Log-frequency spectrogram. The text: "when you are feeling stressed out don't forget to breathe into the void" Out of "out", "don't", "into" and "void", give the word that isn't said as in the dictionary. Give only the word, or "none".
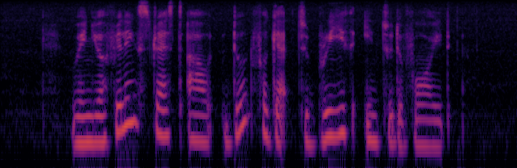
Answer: none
